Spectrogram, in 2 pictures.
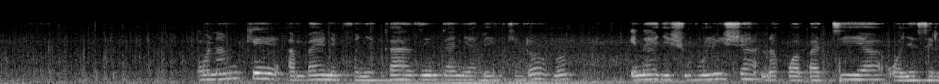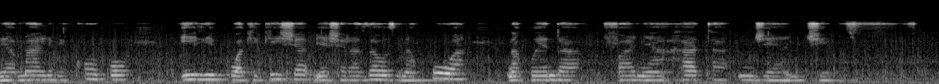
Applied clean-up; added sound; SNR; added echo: none; Rain; 12 dB; none.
